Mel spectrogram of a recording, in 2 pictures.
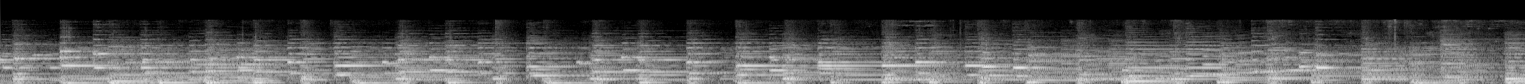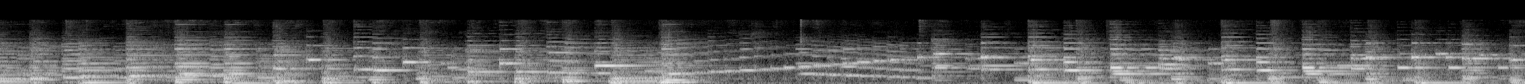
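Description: Piano played solo, an instrumental break of chords over a bass line. About three-quarters of the way through, the bass drops out for a few seconds of quick runs up and down the keyboard before the full chords return.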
